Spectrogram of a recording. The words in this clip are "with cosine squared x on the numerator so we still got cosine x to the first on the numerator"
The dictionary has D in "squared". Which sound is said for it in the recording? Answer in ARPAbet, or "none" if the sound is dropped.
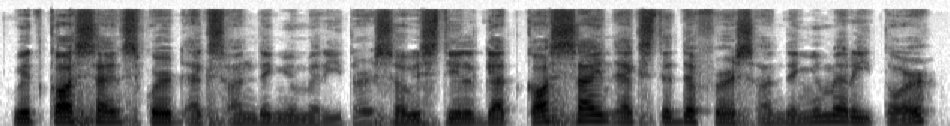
D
